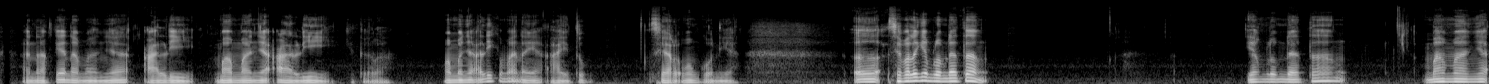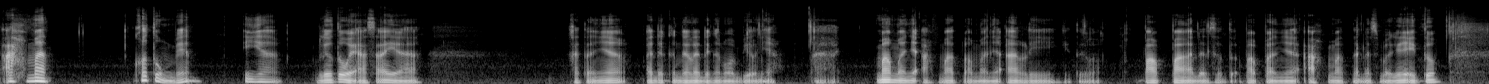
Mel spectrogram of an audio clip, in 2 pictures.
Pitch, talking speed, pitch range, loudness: 90 Hz, 110 wpm, 80-110 Hz, -18 LUFS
